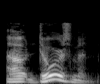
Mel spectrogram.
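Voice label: "outdoorsman", British English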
